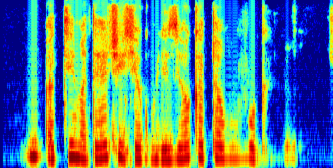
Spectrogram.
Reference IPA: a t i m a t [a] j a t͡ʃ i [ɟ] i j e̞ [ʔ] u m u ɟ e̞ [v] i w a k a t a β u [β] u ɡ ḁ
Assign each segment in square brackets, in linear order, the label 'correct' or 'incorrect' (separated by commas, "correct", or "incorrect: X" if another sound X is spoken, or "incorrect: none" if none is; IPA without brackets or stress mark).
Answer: correct, incorrect: c, incorrect: k, incorrect: z, incorrect: v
